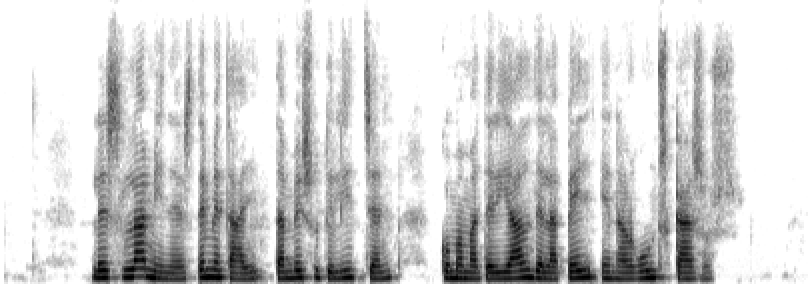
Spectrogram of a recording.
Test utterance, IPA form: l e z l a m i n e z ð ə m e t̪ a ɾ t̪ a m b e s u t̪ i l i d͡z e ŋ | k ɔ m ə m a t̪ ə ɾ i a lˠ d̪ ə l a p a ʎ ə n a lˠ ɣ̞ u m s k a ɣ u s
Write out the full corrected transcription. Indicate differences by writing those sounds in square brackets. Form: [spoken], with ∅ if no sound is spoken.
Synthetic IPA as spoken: l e z l a m i n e z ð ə m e t̪ a [ʎ] t̪ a m b e s u t̪ i l i d͡z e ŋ | k ɔ m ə m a t̪ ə ɾ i a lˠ d̪ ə l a p [e] ʎ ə n a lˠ ɣ̞ u [n] s k a [z] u s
